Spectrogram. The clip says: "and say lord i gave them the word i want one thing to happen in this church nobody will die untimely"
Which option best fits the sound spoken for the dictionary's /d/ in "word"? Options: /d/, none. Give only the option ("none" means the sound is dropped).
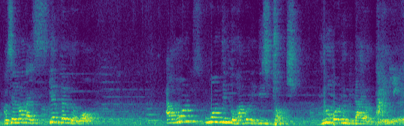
none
